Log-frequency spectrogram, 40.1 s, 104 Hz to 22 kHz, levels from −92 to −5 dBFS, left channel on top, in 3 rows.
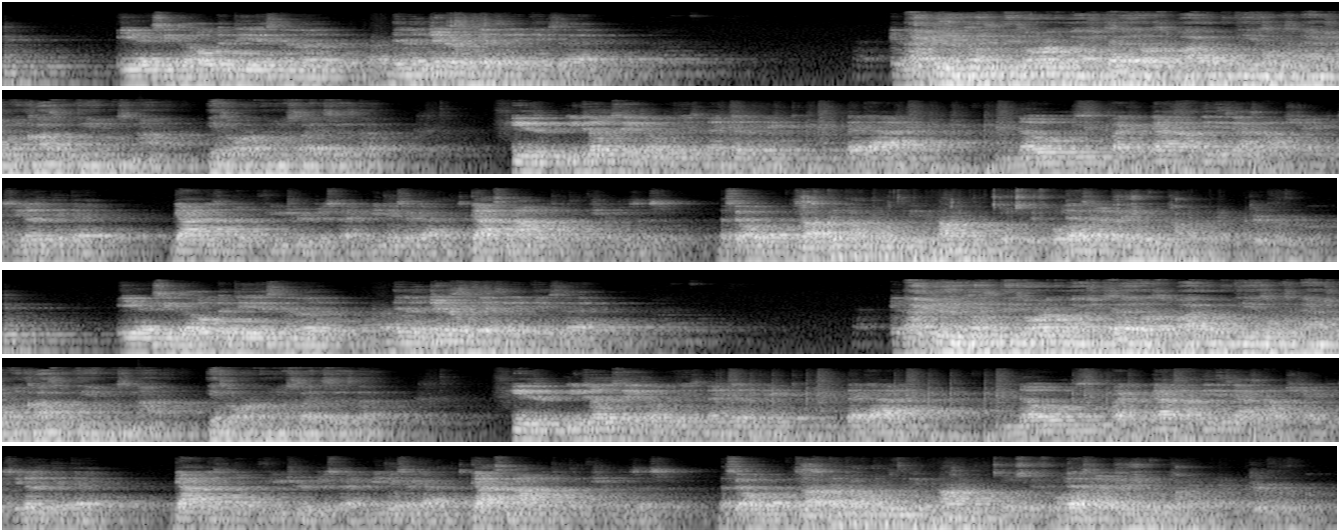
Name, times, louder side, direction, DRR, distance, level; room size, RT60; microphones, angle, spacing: voice 1, 1.1-3.3 3.9-5.8 8.9-9.9 18.4-21.2 21.8-22.4 23.4-27.6 28.4-33.3 33.9-36.0 37.3-38.1 39.2-39.4, equal, 60° left, -12 dB, 0.8 m, -23 dB
voice 2, 4.4-5.1 5.5-5.6 9.1-9.9 10.1-10.6 10.8-11.7 12.0-13.0 34.7-37.5 37.8-39.0 39.4-39.6, left 1 dB, 85° left, -3 dB, 0.5 m, -23 dB
voice 3, 9.0-14.9 15.4-17.1, equal, 15° right, -11 dB, 0.4 m, -20 dB
sound 1, 20.5-21.6 22.3-23.4 24.1-25.2 25.8-25.9, equal, 80° right, 0.6 m, -32 dB
2.4 x 2.0 x 3.3 m, 2.4 s
head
